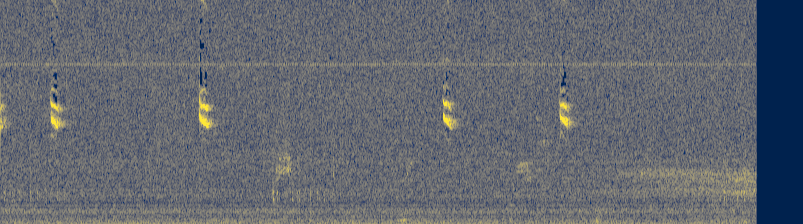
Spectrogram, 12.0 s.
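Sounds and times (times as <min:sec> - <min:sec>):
small birds chirping: 0:00.0 - 0:01.2, 0:02.9 - 0:03.4, 0:04.0 - 0:07.0, 0:07.6 - 0:08.7
low background rumble: 0:00.0 - 0:11.4.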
